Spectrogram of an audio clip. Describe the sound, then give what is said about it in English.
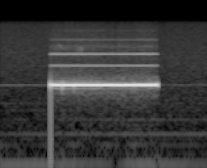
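A cueing tone from a master tape of a recorded telephone intercept message: one steady, pure beep at a medium pitch, about a second long, alone against silence. “it's the cueing tone from the master tape.”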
